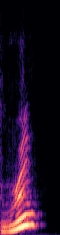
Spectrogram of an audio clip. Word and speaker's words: Roux: This is where they met the Princess Roux. R-O-U-X. I know it's spelled weirdly, I didn't know on purpose. – Like the sauce.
